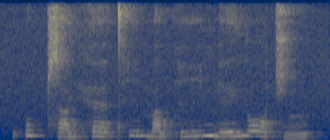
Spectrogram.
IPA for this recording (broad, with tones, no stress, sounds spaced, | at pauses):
ʔ u˧˥ p̚ s a˩˧ j h ɛː˧˩ t̪ʰ i˧ m a˩ w h iː˧˥ ɲ eː˧˥ j ɔː˥˨ t͡ɕ ɯː˩˧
